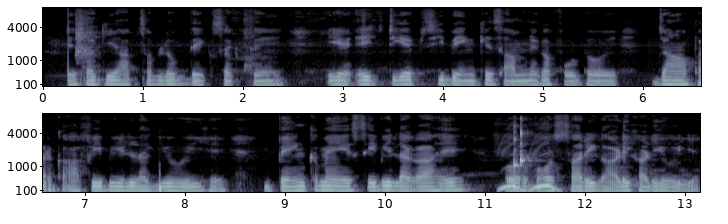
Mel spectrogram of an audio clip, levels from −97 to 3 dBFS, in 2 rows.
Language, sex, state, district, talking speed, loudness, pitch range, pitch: Hindi, male, Goa, North and South Goa, 170 wpm, -35 LUFS, 95-105 Hz, 100 Hz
